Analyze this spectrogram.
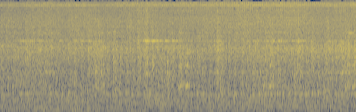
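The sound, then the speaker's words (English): A wool balling machine winds long rovings into balls, giving off a steady, dense mechanical whirr with faint ratcheting texture that holds at an even level throughout. “that sound you can hear is a balling machine that Barb has just turned on”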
